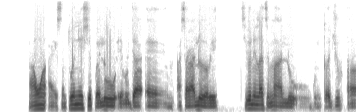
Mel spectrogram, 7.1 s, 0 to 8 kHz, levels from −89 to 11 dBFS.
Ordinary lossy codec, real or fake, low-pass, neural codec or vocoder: none; real; none; none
